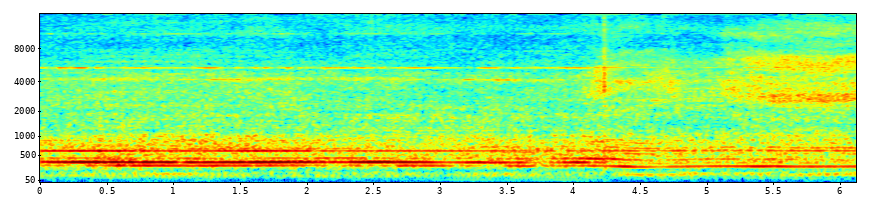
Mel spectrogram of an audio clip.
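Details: Hoover Elite Cyclonic S3825 canister vacuum, first run after a new belt was fitted: a steady, high whooshing motor note and even hum with a brief click, no grinding or slipping. Suction is good and the brush is agitating; running normally.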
